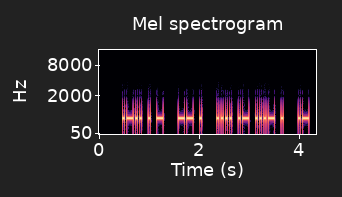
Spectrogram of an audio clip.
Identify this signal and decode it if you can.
Morse code, heard as a keyed tone, about 28 wpm, 700 Hz. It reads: LET ME HAVE A
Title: Sentences from Top 300 Words 28wpm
